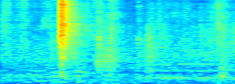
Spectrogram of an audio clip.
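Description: Needle, thread and stiff cross-stitch canvas handled close to the microphone: one short sharp rasp about half a second in, then a few fainter scrapes.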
